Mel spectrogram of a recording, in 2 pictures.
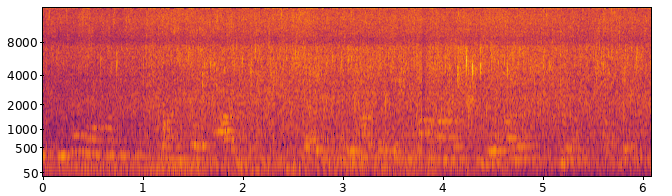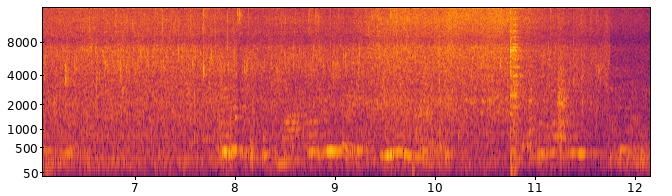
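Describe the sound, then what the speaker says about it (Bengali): Chopped onions fry in oil left from frying fish, with sugar, whole cardamom and a bay leaf, giving a steady close sizzle with scattered crackles and stirring throughout. "পেঁয়াজটা লাল করে ভাজা হয়ে গেছে।"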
